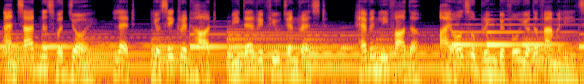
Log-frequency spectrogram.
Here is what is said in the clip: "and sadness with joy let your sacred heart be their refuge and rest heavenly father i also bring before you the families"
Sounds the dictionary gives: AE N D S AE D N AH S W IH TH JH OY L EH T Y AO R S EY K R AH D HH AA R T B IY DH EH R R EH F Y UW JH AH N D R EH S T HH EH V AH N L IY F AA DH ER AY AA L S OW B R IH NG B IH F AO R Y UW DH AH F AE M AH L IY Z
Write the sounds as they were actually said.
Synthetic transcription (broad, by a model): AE N D S AE D N AH S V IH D JH OY L EH T Y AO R S EY K R AH D HH AA R T B IY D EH R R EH F Y UW JH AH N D R EH S T HH EH V AH N L IY F AA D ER AY AA L S OW B R IH NG B IH F AO R Y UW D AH F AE M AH L IY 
